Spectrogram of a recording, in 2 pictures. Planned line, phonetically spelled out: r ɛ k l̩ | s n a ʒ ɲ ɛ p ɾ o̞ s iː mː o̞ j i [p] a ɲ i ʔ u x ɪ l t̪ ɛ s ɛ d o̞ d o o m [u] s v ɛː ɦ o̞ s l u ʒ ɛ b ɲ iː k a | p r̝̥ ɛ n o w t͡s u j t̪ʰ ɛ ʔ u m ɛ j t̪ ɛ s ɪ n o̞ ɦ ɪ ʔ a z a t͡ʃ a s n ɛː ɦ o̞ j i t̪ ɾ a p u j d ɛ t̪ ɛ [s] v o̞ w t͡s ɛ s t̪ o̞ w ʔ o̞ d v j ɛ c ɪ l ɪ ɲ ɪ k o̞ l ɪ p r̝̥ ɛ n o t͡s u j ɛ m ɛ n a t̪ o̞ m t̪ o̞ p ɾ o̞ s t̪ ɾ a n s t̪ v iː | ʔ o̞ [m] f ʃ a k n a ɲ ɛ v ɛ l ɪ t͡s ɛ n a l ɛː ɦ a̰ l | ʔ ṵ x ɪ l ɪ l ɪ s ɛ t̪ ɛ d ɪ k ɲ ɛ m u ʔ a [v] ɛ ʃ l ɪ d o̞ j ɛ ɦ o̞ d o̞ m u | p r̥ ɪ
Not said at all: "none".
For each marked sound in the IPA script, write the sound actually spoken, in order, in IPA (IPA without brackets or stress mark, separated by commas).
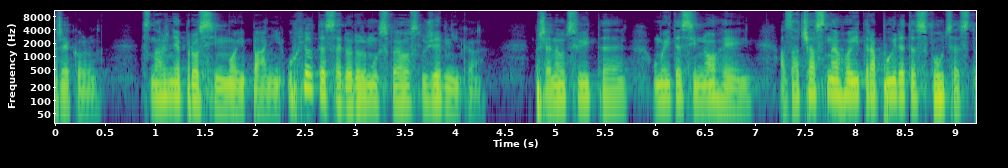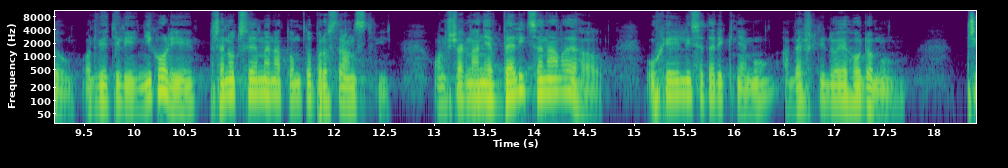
p, u, s, n, v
